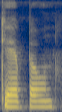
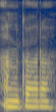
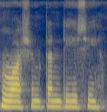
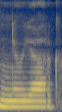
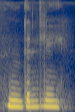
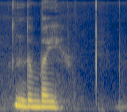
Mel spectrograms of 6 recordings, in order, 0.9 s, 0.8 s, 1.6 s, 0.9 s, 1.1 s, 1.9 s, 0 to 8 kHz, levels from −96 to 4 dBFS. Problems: background sounds at intervals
